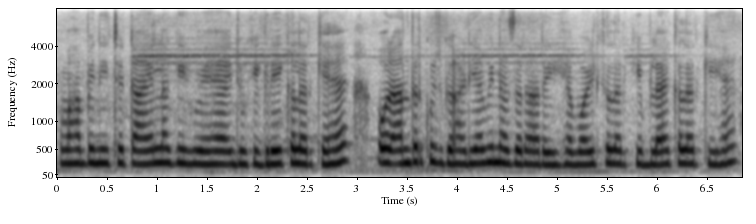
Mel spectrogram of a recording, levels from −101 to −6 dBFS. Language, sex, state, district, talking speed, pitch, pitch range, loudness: Hindi, female, Uttar Pradesh, Lalitpur, 255 wpm, 245 Hz, 235-255 Hz, -14 LUFS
